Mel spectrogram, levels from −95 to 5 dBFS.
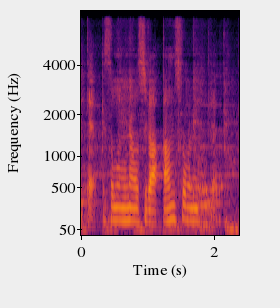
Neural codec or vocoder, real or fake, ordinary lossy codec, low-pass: codec, 24 kHz, 1 kbps, SNAC; fake; none; 7.2 kHz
